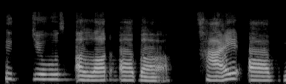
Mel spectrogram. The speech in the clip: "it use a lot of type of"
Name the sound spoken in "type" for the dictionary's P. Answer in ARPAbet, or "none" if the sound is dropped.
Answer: none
